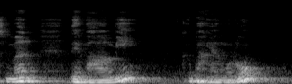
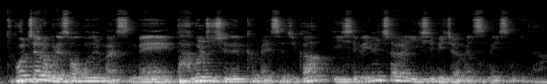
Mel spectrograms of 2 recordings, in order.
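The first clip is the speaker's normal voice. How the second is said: ordinary delivery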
